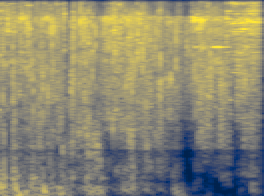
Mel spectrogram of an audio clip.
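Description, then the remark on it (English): Bright metallic jingling of keys, a continuous shaking clatter lasting about two seconds, with small clinks tapering toward the end and no voices. “Keys are away.”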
